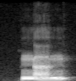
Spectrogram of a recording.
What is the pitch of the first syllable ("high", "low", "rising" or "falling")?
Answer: low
